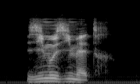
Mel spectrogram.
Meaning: alternative form of zymosimètre
- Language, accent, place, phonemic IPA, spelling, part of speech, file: French, France, Lyon, /zi.mo.zi.mɛtʁ/, zymozimètre, noun, LL-Q150 (fra)-zymozimètre.wav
